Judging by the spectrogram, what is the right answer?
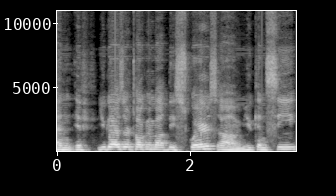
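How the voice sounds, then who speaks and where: A man speaks at a moderate pace in a somewhat breathy voice with a dark, mellow tone. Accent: non-native. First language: not English. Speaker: stock market YouTuber. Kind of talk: market analysis commentary. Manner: casual, filler-heavy (um, like).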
